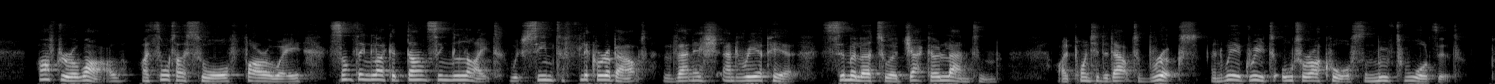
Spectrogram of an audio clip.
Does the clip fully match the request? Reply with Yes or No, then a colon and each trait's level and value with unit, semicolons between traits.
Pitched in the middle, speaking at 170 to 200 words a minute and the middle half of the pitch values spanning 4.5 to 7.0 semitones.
Yes: medium, 175 Hz; average, 180 wpm; average, 5.2 semitones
